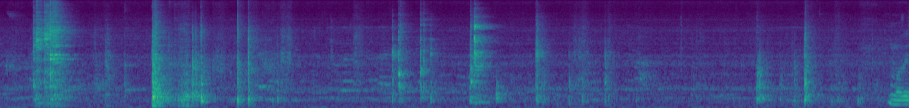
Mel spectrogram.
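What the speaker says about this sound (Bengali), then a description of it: "মরিচ আর হলুদের বাটিগুলো রেখে দিচ্ছি।" Bowls holding chili and turmeric are set down in a kitchen, giving scattered sharp clinks and knocks of dishware and cutlery, close and fairly loud, with short quiet gaps between.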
